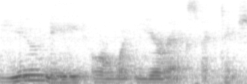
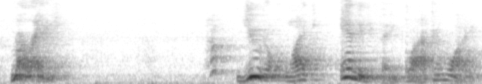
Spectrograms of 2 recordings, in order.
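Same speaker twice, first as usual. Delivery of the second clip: louder mock scolding of Marie; retold scolding; 5 semitones higher, 9 dB louder than usual. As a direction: scold her like grandma would. Quoting grandma scolding.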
